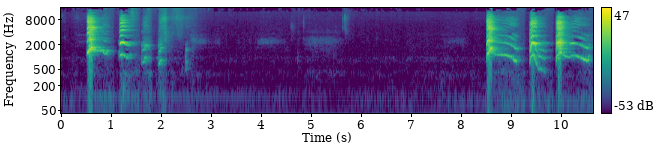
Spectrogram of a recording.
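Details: Sitka x Izzi Samoyed pups at three weeks give sharp, high yips in quick clusters of three or four, a long silent gap between the two bursts.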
